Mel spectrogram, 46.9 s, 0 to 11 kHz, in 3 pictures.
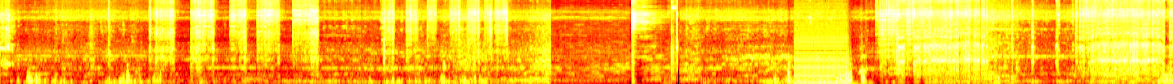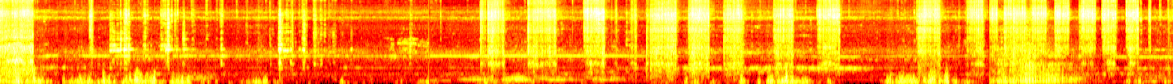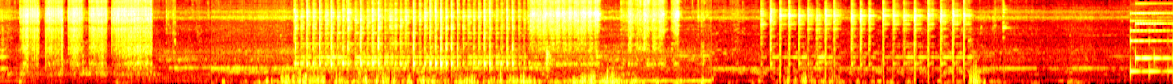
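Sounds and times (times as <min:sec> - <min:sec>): welding arc crackling: 0:02.0 - 0:04.4, 0:05.1 - 0:07.1, 0:10.6 - 0:16.2, 0:22.0 - 0:26.9, 0:27.7 - 0:33.4
sharp strikes on metal: 0:08.4 - 0:09.1.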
